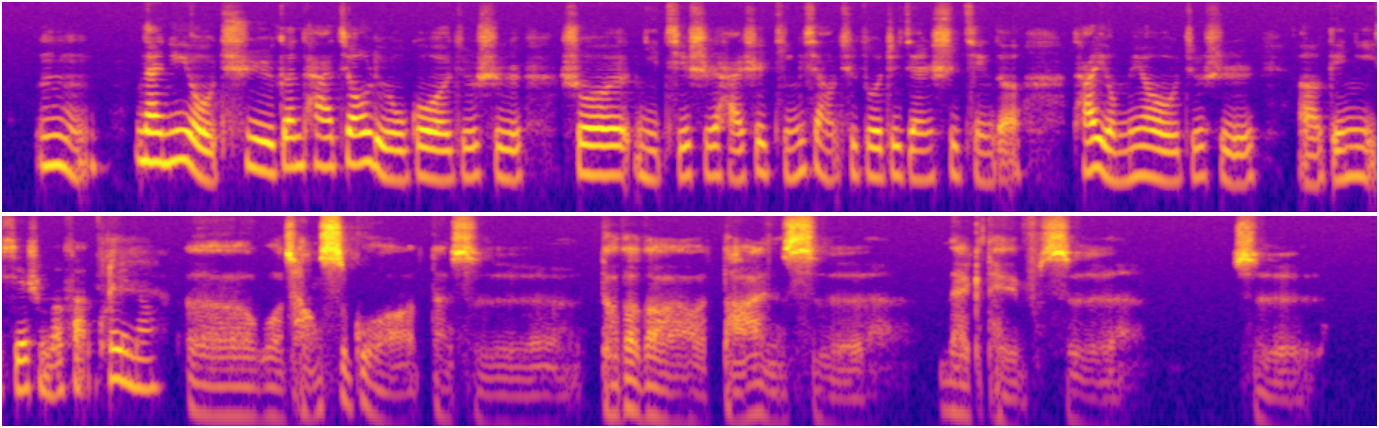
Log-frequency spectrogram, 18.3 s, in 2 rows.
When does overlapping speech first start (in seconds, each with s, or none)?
none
